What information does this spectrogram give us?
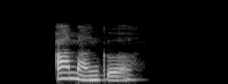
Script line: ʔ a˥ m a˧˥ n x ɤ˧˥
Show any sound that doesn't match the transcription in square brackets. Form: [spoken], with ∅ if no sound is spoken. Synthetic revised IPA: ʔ a˥ m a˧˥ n [k] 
